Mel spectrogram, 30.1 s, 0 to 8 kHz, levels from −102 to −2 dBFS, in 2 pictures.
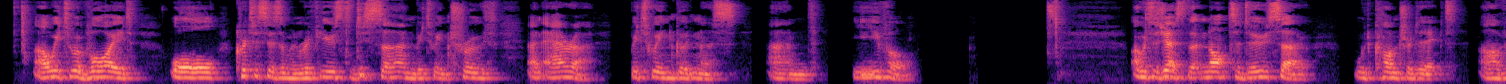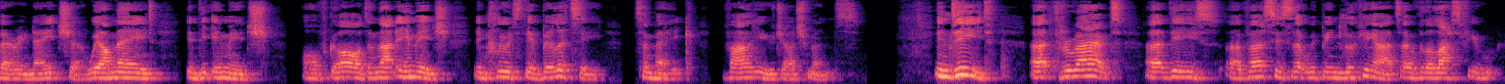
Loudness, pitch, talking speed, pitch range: -28 LUFS, 145 Hz, 130 wpm, 130-160 Hz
